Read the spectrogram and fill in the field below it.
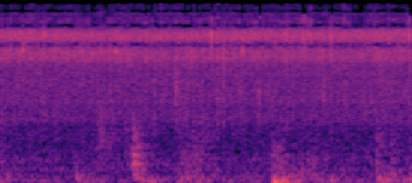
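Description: Spam slices sizzling and frying steadily in a pan, a continuous close crackle with a few louder pops and spatters, no voices.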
